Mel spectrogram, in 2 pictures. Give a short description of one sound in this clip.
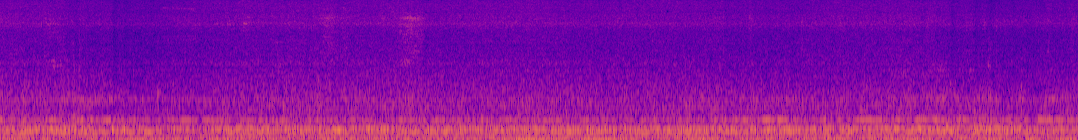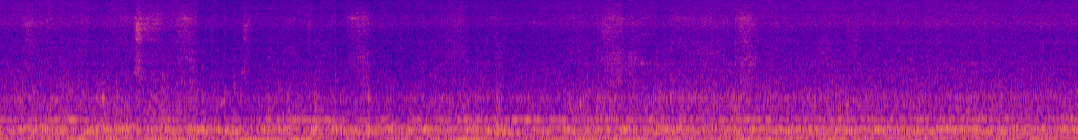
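Rain taps against a train window.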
